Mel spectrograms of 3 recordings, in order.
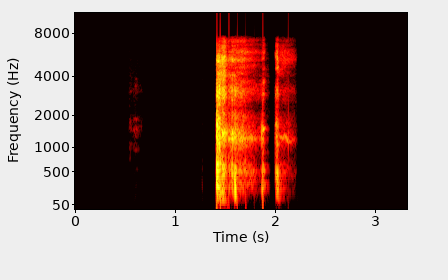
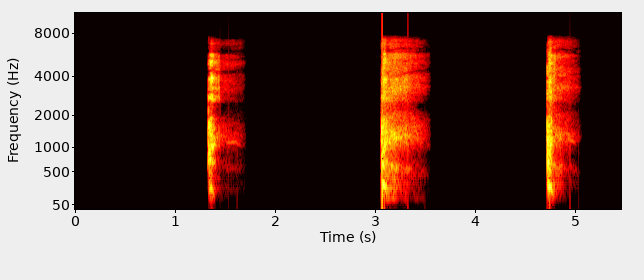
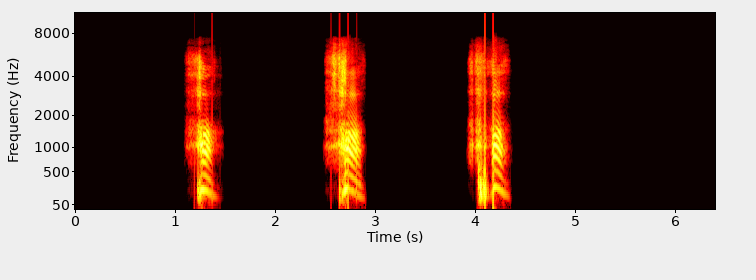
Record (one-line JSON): {"cough_length": "3.3 s", "cough_amplitude": 32767, "cough_signal_mean_std_ratio": 0.21, "three_cough_length": "5.5 s", "three_cough_amplitude": 30641, "three_cough_signal_mean_std_ratio": 0.2, "exhalation_length": "6.4 s", "exhalation_amplitude": 27882, "exhalation_signal_mean_std_ratio": 0.24, "survey_phase": "beta (2021-08-13 to 2022-03-07)", "age": "45-64", "gender": "Female", "wearing_mask": "No", "symptom_cough_any": true, "symptom_runny_or_blocked_nose": true, "symptom_abdominal_pain": true, "symptom_fatigue": true, "symptom_headache": true, "symptom_other": true, "symptom_onset": "3 days", "smoker_status": "Never smoked", "respiratory_condition_asthma": false, "respiratory_condition_other": false, "recruitment_source": "Test and Trace", "submission_delay": "1 day", "covid_test_result": "Positive", "covid_test_method": "RT-qPCR", "covid_ct_value": 15.5, "covid_ct_gene": "ORF1ab gene", "covid_ct_mean": 15.8, "covid_viral_load": "6300000 copies/ml", "covid_viral_load_category": "High viral load (>1M copies/ml)"}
